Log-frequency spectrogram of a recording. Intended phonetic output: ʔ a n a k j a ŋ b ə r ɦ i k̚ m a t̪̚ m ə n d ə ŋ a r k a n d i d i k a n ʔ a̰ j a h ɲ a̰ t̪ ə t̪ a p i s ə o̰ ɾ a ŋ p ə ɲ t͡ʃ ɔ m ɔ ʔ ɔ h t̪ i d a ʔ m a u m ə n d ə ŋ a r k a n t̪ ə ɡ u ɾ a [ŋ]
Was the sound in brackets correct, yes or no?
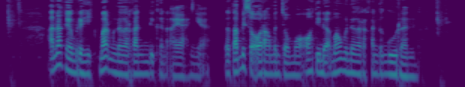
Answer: no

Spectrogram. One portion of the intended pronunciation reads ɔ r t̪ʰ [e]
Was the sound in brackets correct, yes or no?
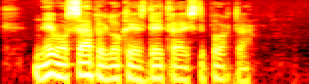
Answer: no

